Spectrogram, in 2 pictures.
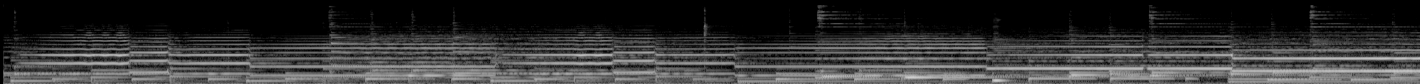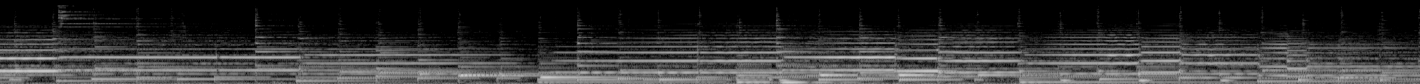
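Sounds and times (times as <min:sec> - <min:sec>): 
oboe: 0:00.0 - 0:28.4.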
